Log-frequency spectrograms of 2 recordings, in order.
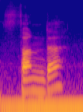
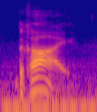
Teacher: where English developed a th sound in certain words, German went off in a slightly different direction and ended up with a d sound instead. So where English has 3, German has drei.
